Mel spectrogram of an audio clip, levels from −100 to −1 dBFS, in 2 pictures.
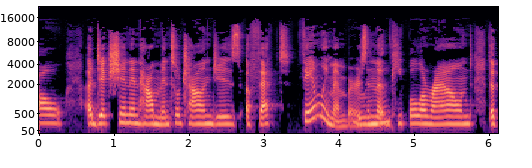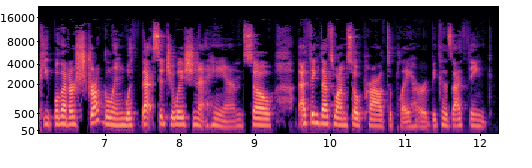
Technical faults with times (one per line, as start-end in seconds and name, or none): none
